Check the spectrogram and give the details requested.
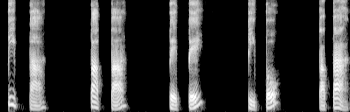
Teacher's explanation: I'm emphasizing the second last syllable with the exception of the last word, because the last word has a written accent.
